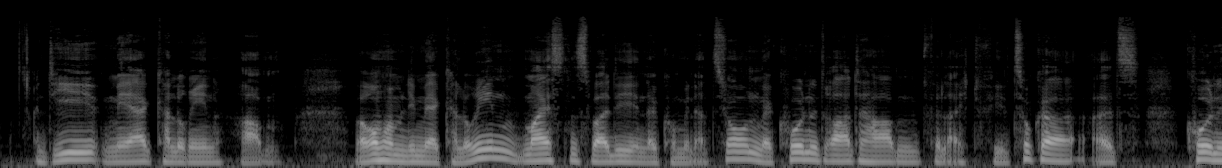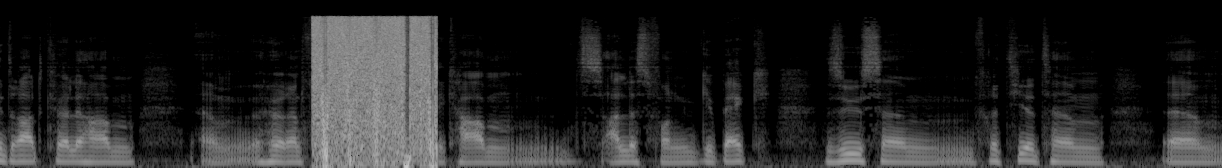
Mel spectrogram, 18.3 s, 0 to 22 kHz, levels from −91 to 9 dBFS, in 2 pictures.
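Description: From 11.50 to 12.44 s, nearly a second of the speech is replaced by a burst of loud, harsh broadband noise. This is samples built from the wrong bytes: for that stretch, each value was assembled with its bytes misaligned or in swapped order, so the rapidly fluctuating low-order bits landed in the most significant position and drove every sample toward random, large amplitude.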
